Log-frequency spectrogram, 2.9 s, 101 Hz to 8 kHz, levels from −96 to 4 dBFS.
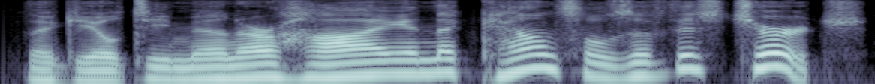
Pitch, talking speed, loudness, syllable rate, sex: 150 Hz, 225 wpm, -17 LUFS, 5.1 syllables/s, male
